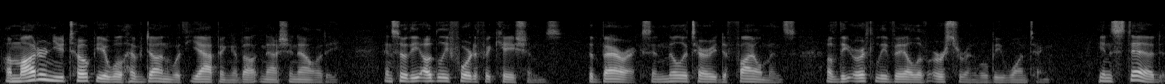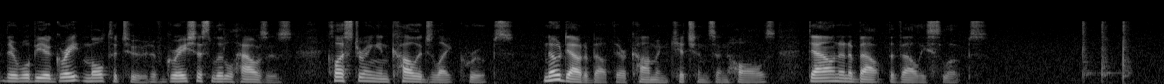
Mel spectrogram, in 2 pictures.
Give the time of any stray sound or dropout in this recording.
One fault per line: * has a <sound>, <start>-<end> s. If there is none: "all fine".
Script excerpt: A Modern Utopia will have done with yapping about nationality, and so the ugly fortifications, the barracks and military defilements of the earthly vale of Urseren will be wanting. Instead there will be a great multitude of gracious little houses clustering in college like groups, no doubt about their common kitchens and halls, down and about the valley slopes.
* has a tap, 22.5-23.0 s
